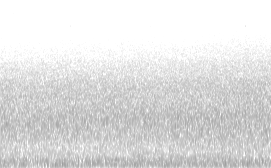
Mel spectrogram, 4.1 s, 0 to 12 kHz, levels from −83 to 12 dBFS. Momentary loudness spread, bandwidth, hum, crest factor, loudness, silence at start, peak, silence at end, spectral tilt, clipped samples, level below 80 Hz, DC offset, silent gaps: 2 LU; 11 kHz; none; 12 dB; -49 LUFS; 0 s; -36 dBFS; 0 s; -5.5 dB/octave; under 0.1%; -62 dBFS; under 0.1%; none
